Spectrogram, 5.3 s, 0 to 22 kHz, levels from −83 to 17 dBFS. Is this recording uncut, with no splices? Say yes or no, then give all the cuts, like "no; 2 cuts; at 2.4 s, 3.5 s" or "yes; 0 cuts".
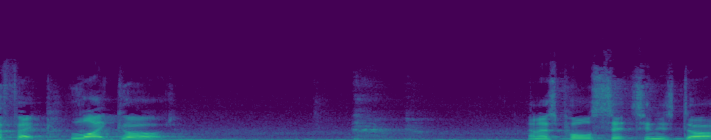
yes; 0 cuts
